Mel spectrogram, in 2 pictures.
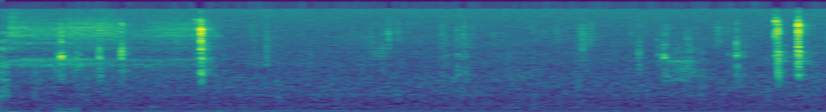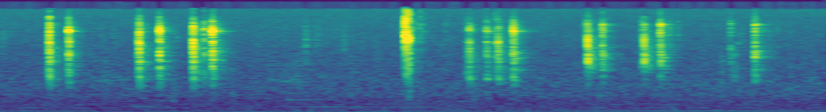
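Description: Keys clatter on a computer keyboard in irregular bursts of quick clicks, close and fairly quiet over a low steady hum, with pauses between flurries.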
